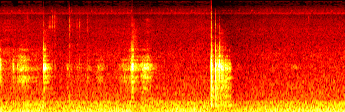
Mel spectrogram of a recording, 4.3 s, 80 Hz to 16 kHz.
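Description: Small clicks and ticks from fingers handling a clear plastic RJ45 modular plug with Cat5e wires seated in it: three short clicks about a second apart, the last the loudest, over a steady low hum.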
